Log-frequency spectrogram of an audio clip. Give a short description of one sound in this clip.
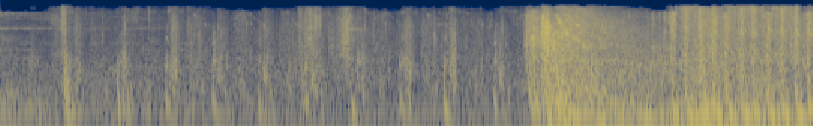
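A tool swishes through the air in a quick swing.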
